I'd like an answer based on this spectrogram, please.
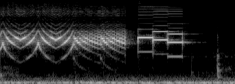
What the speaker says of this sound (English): So it'll do a buzz like that if something goes near it, or something moves your kayak.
